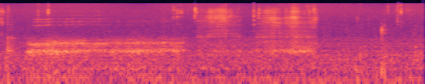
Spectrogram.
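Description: Close-miked eating sounds from someone chewing a mouthful of instant yakisoba noodles, with two short breathy hisses of air about three and four and a half seconds in.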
